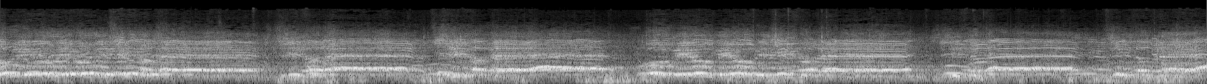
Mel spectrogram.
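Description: A large crowd of Bosnia and Herzegovina national team football fans chants loudly in unison in the streets of Vienna before a friendly match against Austria, directing hate speech at Jews, voices rising and falling in rhythmic, sung phrases that repeat continuously, with a raw, shouted edge.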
